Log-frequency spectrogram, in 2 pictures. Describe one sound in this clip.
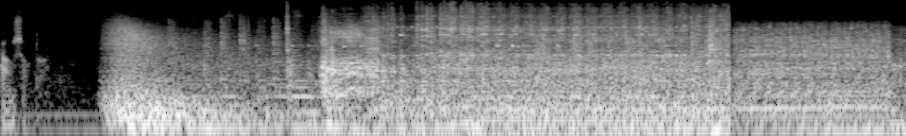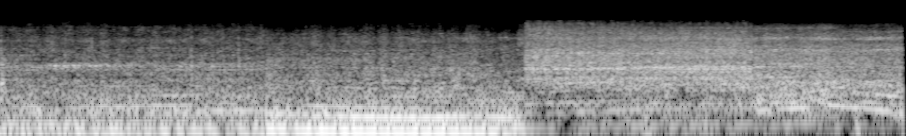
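A truck engine starts and rumbles loudly.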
